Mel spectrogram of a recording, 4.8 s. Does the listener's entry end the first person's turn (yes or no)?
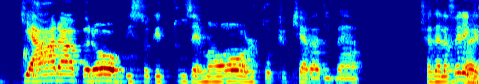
no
